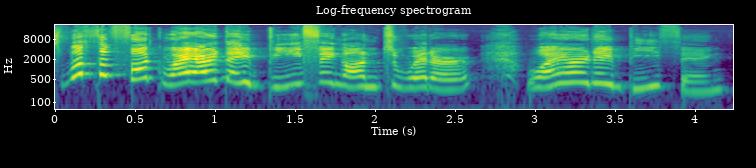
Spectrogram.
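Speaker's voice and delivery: shocked loud cry at the news; shocked outburst. Real, not acted. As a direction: blurt out in disbelief, loud and high.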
